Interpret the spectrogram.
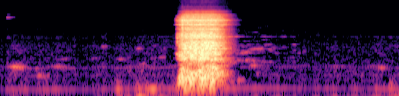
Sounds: Sniff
